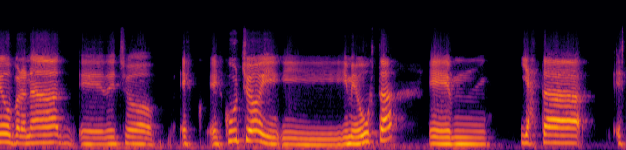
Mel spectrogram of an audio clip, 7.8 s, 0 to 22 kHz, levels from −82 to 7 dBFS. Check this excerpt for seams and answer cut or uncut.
uncut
